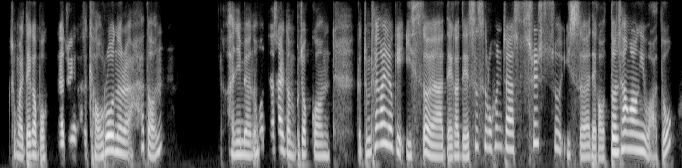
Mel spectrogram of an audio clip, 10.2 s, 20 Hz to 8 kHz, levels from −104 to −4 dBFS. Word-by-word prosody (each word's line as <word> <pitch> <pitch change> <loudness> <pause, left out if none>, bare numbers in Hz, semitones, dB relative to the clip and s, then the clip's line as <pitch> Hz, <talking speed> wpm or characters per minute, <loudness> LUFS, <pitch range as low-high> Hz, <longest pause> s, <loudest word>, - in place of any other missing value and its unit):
정말 165 -4 -2
내가 170 +2 +3
뭐 145 -3 -2 0.2
나중에 205 +5 -1
가서 175 - -10 0.2
결혼을 215 +2 +5
하든 270 -5 -3 1.1
아니면 180 -2 +1
혼자 290 -4 -6
살든 200 -10 +1
무조건 165 -2 -2 0.4
그 - - -8
좀 200 - -2
생활력이 305 - +2
있어야 165 -2 +1
내가 150 +3 0
내 150 -1 0
스스로 290 - -3
혼자 285 -3 +1
설 345 +7 -1
수 275 -6 -6
있어야 160 -2 0
내가 145 -2 -1
어떤 210 +10 +4
상황이 255 -2 +4
와도 - - -3
195 Hz, 330 characters per minute, -23 LUFS, 165-255 Hz, 1.1 s, 결혼을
